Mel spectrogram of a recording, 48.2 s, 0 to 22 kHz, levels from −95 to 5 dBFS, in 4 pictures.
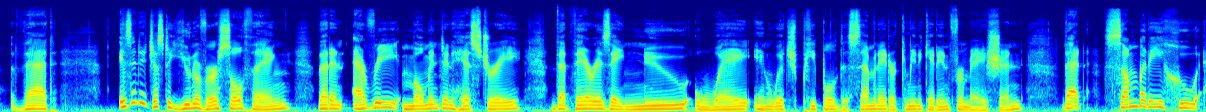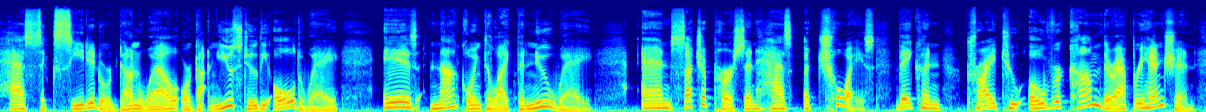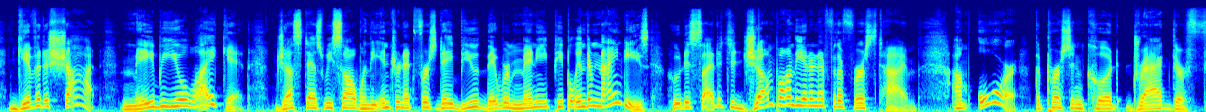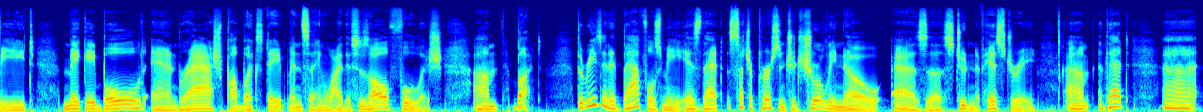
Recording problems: uneven, jittery; strongly; from 1 to 46 s

